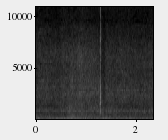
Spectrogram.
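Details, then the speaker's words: Car electric door lock after fixing its machine-gun-like rattle by shimming rail play with thin aerosol-can metal: single short, clean actuator click over steady hiss, no rattle. Noise gone. "era o barulho acabou o barulho acabou seu problema valeu"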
